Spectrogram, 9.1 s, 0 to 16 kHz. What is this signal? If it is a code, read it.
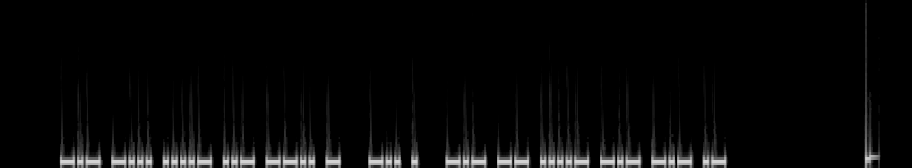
Morse code, heard as a keyed tone, about 28 wpm, 700 Hz. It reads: KB4UZT DE KM4KKA
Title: USA Callsign DE Callsign - 6 Characters - 28wpm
